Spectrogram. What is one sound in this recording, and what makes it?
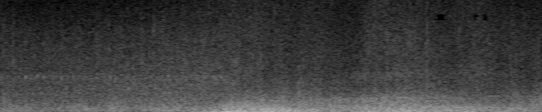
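Feet land with a heavy thud.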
